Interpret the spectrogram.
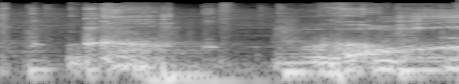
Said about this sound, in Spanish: Perdón, el gato, me parece que el gato está... Perdón. Ah. Una bola de pelo.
